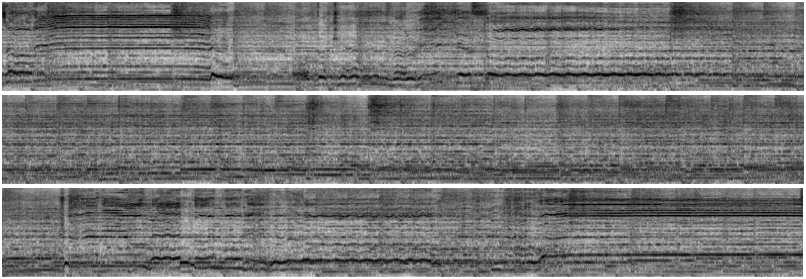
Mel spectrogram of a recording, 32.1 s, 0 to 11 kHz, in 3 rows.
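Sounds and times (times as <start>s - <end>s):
drum beat with cymbals: 0.0s - 32.0s
sustained guitar chords: 8.6s - 23.1s.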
